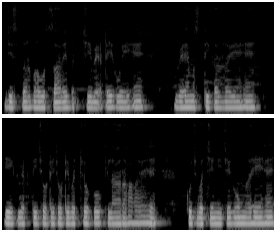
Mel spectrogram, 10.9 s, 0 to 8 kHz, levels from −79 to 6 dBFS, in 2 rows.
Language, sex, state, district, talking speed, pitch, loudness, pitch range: Hindi, male, Uttar Pradesh, Muzaffarnagar, 150 wpm, 115 Hz, -30 LUFS, 115-120 Hz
